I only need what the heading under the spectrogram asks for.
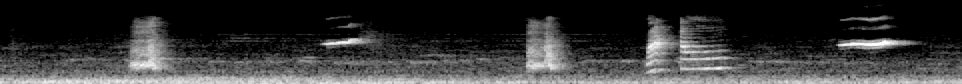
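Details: Parrot calling indoors: loud raspy bursts spaced a few seconds apart, a bent, harmonic-rich cry, and a clear high whistled note near the end.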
